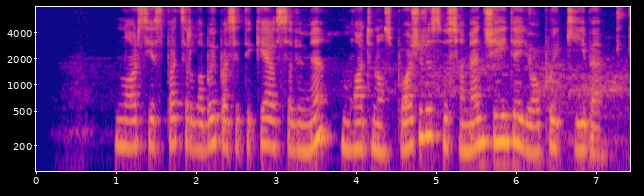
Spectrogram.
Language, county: Lithuanian, Kaunas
